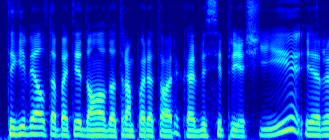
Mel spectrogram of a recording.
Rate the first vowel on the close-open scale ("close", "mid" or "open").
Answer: open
